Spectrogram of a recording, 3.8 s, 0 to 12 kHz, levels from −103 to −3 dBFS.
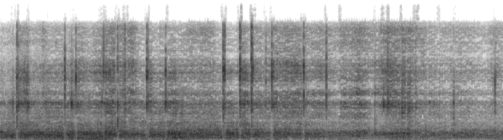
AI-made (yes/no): yes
